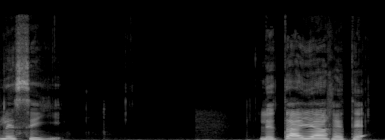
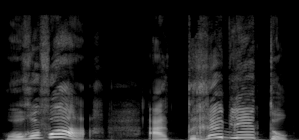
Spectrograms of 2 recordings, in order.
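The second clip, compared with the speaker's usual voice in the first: high, calling goodbye; joyful send-off, pitched way up; cheery farewell; 10 semitones higher, 6 dB louder than usual. A narrator's reading. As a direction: call out a happy goodbye to the wife. Professor waves goodbye to wife.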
